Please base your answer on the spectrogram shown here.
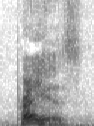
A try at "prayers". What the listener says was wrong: Prayers. You don't really pronounce the Y as heavily as you are, but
